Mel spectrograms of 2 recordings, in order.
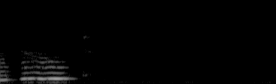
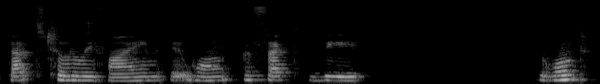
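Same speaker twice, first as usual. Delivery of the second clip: ordinary talk, nothing marked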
